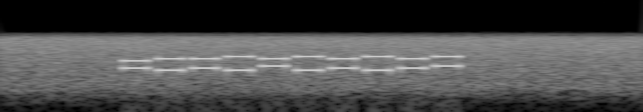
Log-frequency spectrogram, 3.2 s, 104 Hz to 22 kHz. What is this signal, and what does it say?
DTMF, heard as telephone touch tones, dialled by machine, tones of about 130 ms, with phone line noise. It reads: 758606868#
